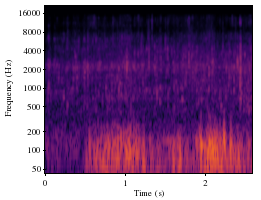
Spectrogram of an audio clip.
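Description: Rainwater pours and streams heavily during a downpour in a Gujarat village, a continuous rushing, splashing wash that swells louder near the end, with no voices.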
